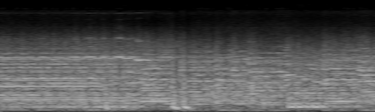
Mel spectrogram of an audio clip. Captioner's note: intense music; fist pounding; intense music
